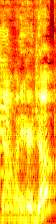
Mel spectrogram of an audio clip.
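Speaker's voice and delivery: normal talking voice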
